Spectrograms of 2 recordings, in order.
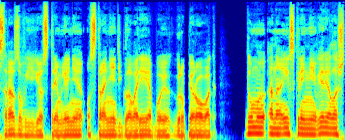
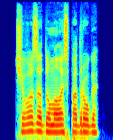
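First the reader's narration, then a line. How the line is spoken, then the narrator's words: Cheerful question. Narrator (Russian): весело спросила Кристина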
